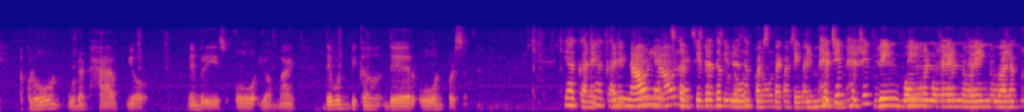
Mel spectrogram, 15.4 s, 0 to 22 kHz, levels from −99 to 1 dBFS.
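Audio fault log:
Throughout: echo with no canceller. Every phrase of speech is trailed, around 400 ms later, by a copy about 6 dB down that sounds thinner, since the far end's loudspeaker feeds its mic and nothing strips that return before it crosses the network back.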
